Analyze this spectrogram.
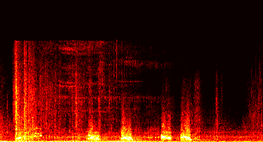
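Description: A wolf howls.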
